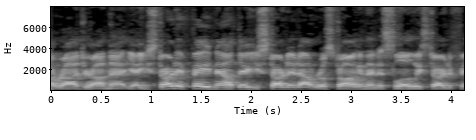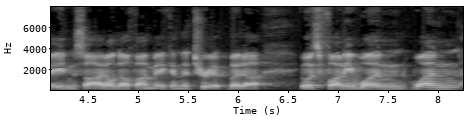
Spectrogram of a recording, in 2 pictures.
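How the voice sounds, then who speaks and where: A man's voice: mid-range voice, sharp tone. A man having a casual hobbyist chat as a radio operator, heard through a two-way radio. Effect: two-way radio transmission. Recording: crackly two-way radio audio.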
